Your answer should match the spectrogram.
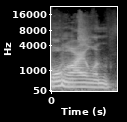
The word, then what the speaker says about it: Long Island: Long Island. – You gotta say it like it's one word.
